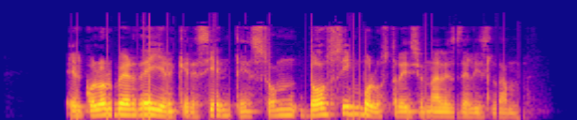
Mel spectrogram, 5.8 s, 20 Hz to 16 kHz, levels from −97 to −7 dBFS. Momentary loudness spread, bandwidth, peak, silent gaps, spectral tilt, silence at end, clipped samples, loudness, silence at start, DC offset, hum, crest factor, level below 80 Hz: 14 LU; 11 kHz; 0 dBFS; none; -6.5 dB/octave; 0.6 s; under 0.1%; -18 LUFS; 0.7 s; under 0.1%; none; 18 dB; -48 dBFS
